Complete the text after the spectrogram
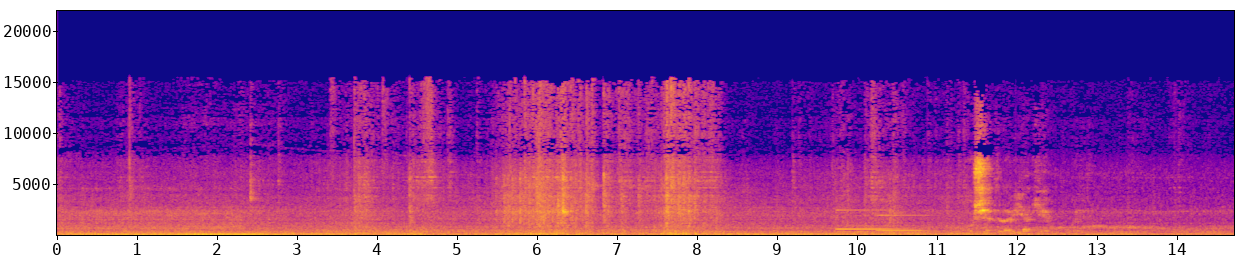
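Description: A city bus rumbles and hums as it drives, heard from inside the passenger cabin.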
